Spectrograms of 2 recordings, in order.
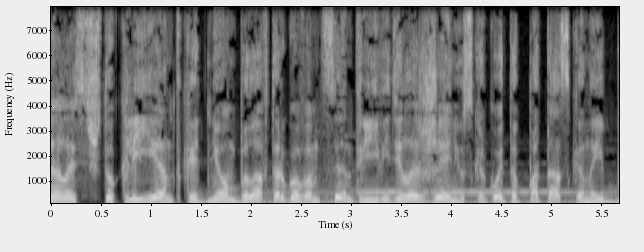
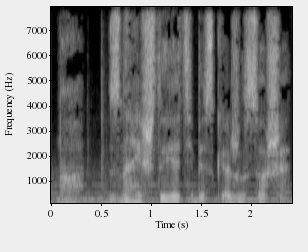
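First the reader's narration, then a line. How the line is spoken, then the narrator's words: Confiding whisper. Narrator (Russian): доверительно шептала подружка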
